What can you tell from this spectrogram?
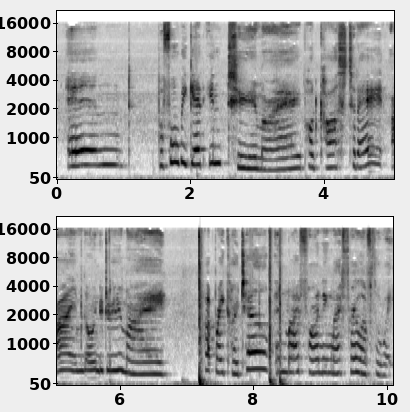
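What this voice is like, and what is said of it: Voice affected by a cold. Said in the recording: “Sorry about my voice. I am coming off from a cold.”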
